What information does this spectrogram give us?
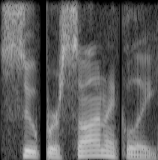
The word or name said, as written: supersonically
